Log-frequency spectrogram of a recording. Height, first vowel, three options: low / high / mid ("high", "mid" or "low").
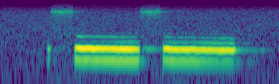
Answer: mid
